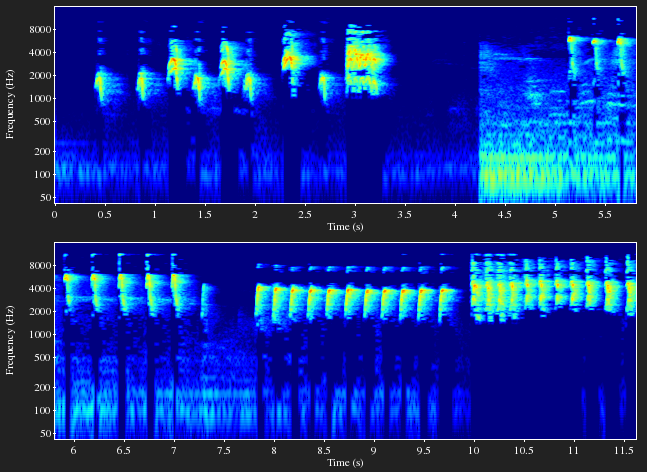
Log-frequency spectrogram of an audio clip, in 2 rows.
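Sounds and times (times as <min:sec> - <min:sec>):
Long-tailed shrike song of whistled phrases and buzzy trills: 0:00.4 - 0:03.4, 0:04.3 - 0:11.6
low rumbling noise: 0:04.2 - 0:08.1.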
